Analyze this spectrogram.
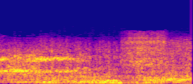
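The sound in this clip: A car brakes hard in a car park with its tyres skidding: a steady, loud, hissing screech throughout that shifts slightly in tone partway, with no talk.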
